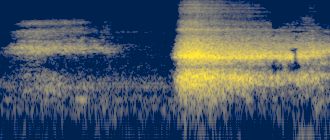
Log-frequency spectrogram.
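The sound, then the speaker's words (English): A deep breath taken together during a guided meditation: a soft, airy inhale of about a second, a short pause, then a longer, louder breathy exhale that trails off slowly. “Let's just take a deep breath together to let them go.”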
